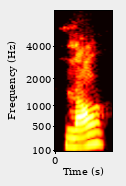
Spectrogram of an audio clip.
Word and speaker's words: non: Ini N biasa, nong ya. Nong ini artinya tidak atau no. Bacanya nong. N-O-N tapi bacanya nong.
